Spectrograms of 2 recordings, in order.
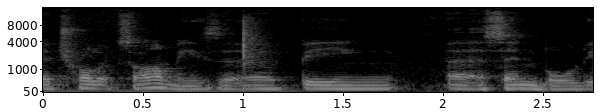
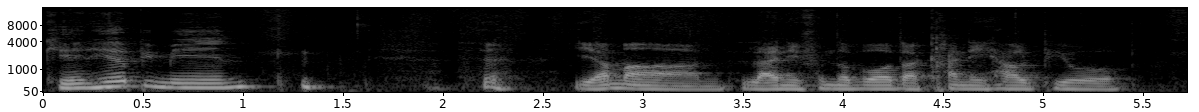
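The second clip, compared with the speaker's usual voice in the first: loud, appalling put-on Jamaican accent; 6 dB louder than usual. Voicing a dismissive character: bad jamaican accent. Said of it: "that's a terrible Jamaican accent".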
